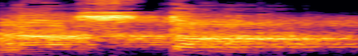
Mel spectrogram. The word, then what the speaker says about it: नास्तं: नास्तं म मत बोलो, तंक आतंक वैसा उच्चारण।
